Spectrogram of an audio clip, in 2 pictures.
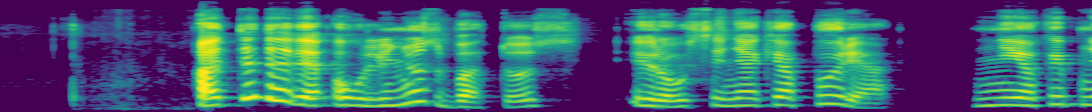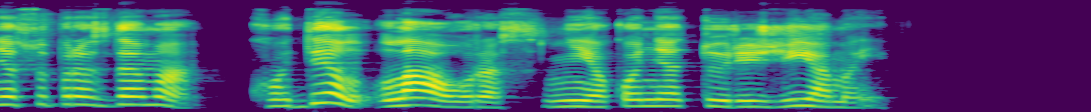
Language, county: Lithuanian, Utena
